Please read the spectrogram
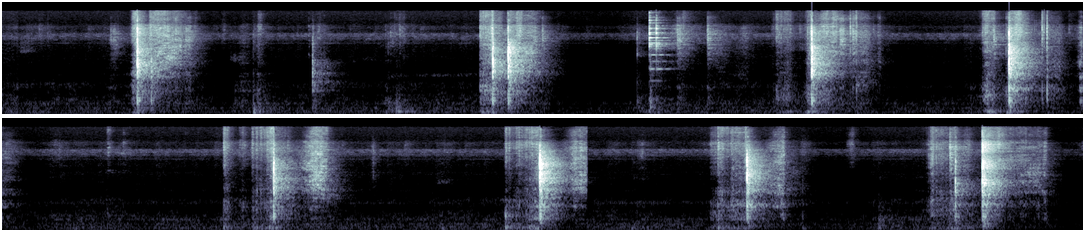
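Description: Kitchen knife cutting long purple eggplants into chunks on a wooden cutting board. There are about eight separate cuts, two to three seconds apart, each a brief slice ending in a knock of the blade on the board.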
